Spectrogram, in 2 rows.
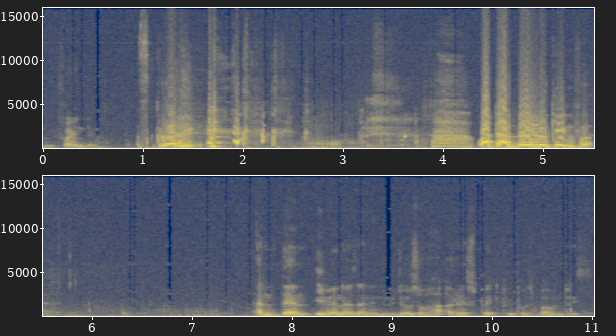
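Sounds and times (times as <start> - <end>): man and woman laughing: 1.4 - 4.3.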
